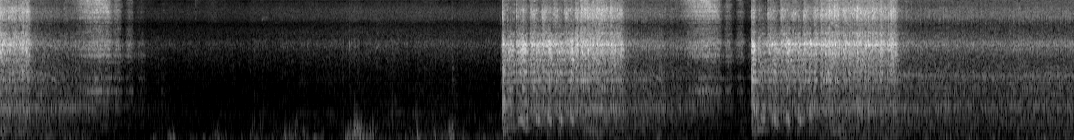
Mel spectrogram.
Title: Hard starting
